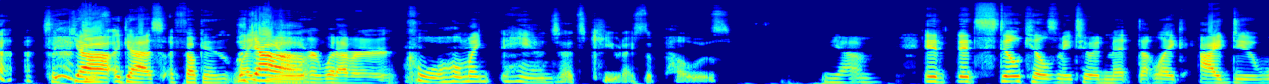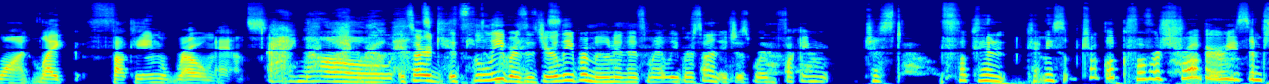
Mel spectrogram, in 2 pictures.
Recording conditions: sounds in the background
